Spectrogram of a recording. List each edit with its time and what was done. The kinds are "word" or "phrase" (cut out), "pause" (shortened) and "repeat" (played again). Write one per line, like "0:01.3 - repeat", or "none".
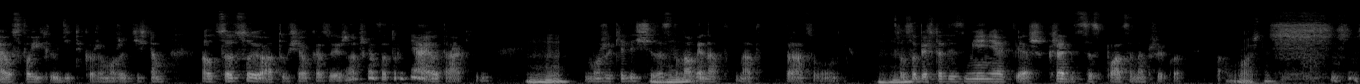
0:05.8 - pause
